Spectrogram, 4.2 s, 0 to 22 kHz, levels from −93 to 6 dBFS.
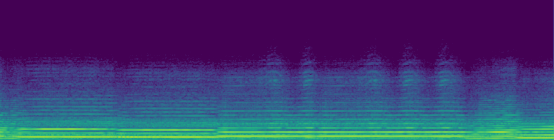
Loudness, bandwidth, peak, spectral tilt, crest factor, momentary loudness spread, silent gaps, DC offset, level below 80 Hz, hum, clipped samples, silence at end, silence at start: -13 LUFS; 10 kHz; -4 dBFS; -5 dB/octave; 10 dB; 3 LU; none; under 0.1%; -68 dBFS; none; under 0.1%; 0 s; 0 s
